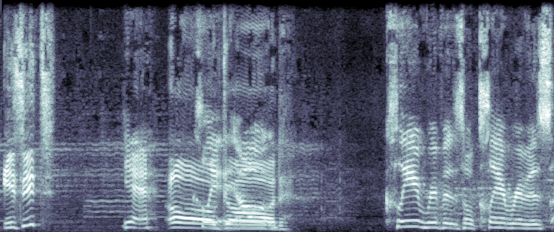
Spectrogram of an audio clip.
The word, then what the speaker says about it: Clear: Clear Rivers or Clear Rivers? It's spelled Clear, but I'm guessing it's Cle.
